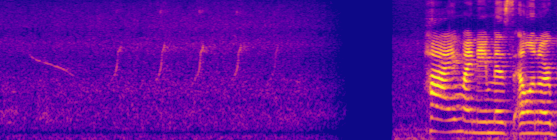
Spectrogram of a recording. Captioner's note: birds chirping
